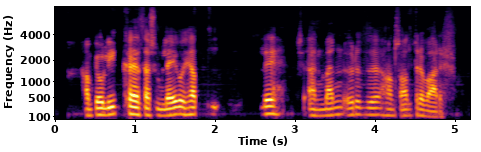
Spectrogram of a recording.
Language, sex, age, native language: Icelandic, male, 30-39, Icelandic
